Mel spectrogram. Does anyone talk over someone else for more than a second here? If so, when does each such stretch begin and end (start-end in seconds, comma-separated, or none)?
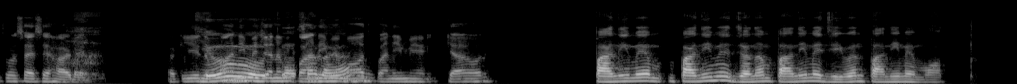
2.0-3.5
